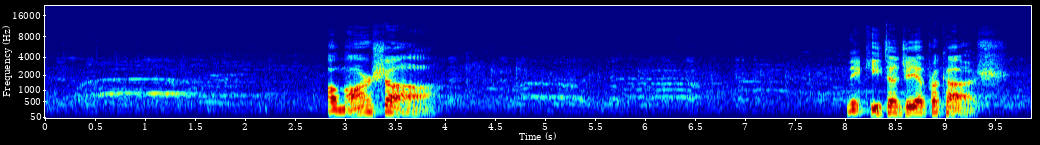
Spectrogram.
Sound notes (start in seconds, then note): 0.1 cheers; 4.2 cheers, applause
